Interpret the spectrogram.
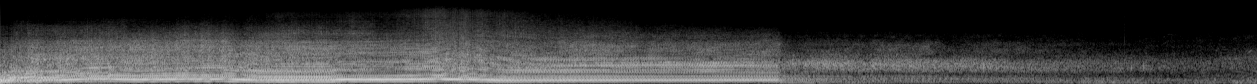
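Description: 396 V8 of an IROC-Z Camaro held at high revs during a burnout, the revs dipping and climbing again a few times over a loud tyre hiss. About eight seconds in the noise drops off sharply, and the remaining engine sound fades as the car pulls away.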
